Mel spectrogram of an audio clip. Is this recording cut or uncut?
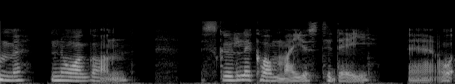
uncut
